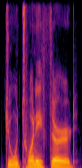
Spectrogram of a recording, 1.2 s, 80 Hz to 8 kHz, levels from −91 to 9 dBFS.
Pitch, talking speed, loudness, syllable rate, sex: 135 Hz, 145 wpm, -14 LUFS, 3.7 syllables/s, male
